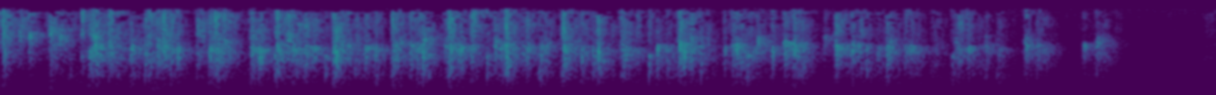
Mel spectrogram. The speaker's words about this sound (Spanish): Antes de comenzar, por favor, fuerte aplauso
